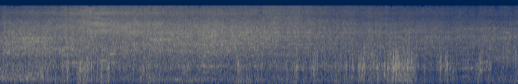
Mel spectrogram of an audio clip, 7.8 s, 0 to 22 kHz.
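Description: EN57 electric multiple unit rolling along the platform: a steady wheel-on-rail rumble with frequent short knocks and clunks, getting quieter from about six seconds in.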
